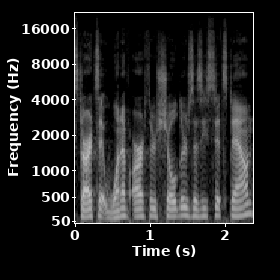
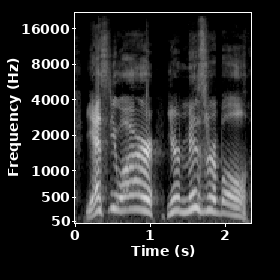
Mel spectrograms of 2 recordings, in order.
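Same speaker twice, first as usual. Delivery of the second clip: bratty taunt; 10 semitones higher, 7 dB louder, slower than usual. Retold or imitated. Binky taunting Buster.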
